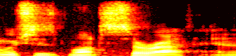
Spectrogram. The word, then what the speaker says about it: Montserrat: whoops primal food okay this is using a font called mots pronounced montserrat you might just be happy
